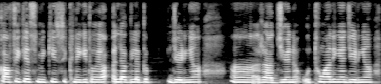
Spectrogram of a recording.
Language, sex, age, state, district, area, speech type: Dogri, female, 18-30, Jammu and Kashmir, Udhampur, rural, spontaneous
